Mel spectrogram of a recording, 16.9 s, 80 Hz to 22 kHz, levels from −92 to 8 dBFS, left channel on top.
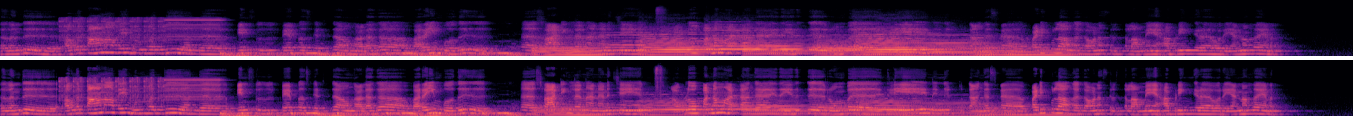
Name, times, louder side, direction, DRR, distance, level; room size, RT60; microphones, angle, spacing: voice 1, 0.0-6.1 6.5-15.9, right 4 dB, 90° right, 7 dB, 0.5 m, -33 dB
sound 1, 0.7-6.5, right 3 dB, 25° right, 0.3 m, -35 dB
sound 2, 6.6-13.6, left 5 dB, 65° left, 0.3 m, -30 dB
3.4 x 3.2 x 2.8 m, 0.68 s
head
